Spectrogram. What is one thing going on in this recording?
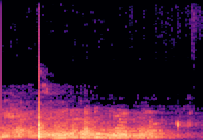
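A man pours a drink from a bottle.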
